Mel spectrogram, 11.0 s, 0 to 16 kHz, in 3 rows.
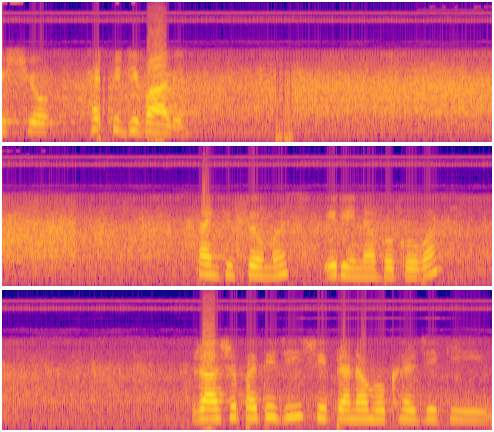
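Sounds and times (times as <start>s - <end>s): audience applauding: 0.0s - 8.4s.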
